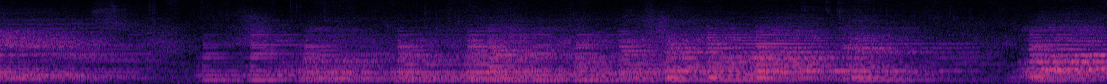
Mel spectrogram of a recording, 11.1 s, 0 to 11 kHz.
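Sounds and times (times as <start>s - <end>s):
men's choir singing: 0.0s - 1.6s, 2.4s - 11.0s.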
